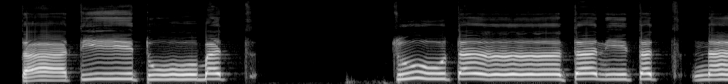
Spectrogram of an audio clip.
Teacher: ingat ujung lidah kita tempelkan ke Pangkal gigi atas gigi seri atas itu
